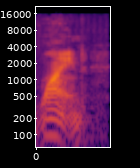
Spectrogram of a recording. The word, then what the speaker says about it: wind: know actually no um a lot of poetry from the early days would that have words that would rind with law sorry rhyme with the word wind but it was pronounced wined and what I do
